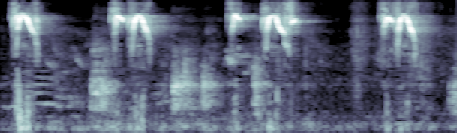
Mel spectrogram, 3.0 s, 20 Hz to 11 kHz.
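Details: Juvenile sogon (Crimson Sunbird) lure call: high, squeaky double-noted chirps repeated about every 0.7 seconds, mixed with lower scratchy rustling sounds.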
